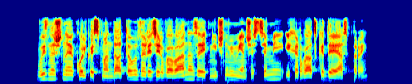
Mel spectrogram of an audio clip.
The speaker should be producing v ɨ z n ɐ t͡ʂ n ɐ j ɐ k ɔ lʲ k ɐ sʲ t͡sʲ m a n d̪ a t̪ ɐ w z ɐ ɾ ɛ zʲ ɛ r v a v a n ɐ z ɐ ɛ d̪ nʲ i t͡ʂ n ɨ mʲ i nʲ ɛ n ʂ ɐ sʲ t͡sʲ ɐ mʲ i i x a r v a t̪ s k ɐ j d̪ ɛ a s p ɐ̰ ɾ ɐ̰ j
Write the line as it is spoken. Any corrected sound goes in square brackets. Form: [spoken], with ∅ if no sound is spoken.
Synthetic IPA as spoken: v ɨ z n ɐ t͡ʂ n ɐ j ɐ k ɔ lʲ k ɐ sʲ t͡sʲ m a n d̪ a t̪ ɐ w z ɐ ɾ ɛ zʲ ɛ r v a v a n ɐ z ɐ ɛ [t̪] nʲ i t͡ʂ n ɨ mʲ i [mʲ] ɛ n ʂ ɐ sʲ t͡sʲ ɐ mʲ i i x a r v a t̪ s k ɐ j d̪ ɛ a s p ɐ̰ ɾ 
